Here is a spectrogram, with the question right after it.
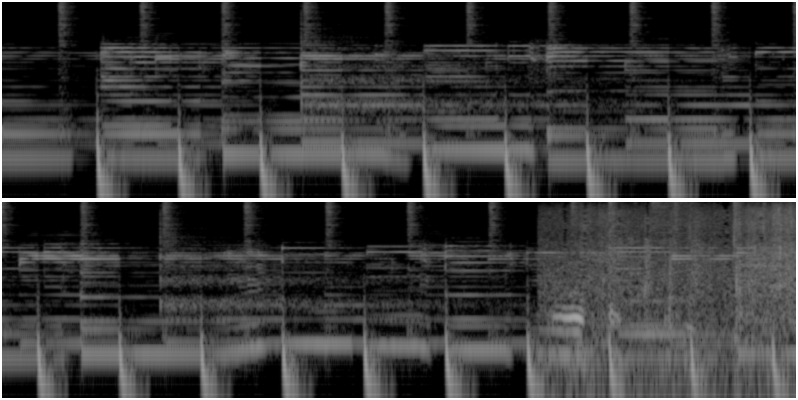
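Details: Plucked guitar music with a regular beat, swelling into a fuller strummed passage near the end, no animal sound.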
